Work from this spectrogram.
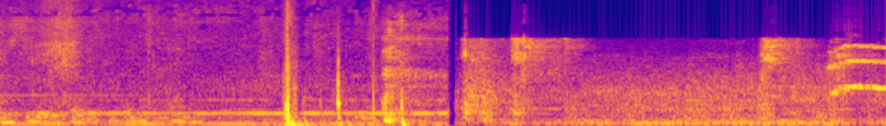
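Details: Domestic cat from a funny-cats compilation giving a short rising, harmonic meow near the end, after clicks and thuds in the first half, over steady background music.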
